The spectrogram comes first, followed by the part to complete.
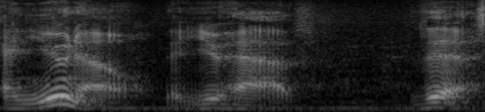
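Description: A man's voice carries audible echo from the room. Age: 40s. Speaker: pastor teaching a church class. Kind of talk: Sunday school lecture. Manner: halting.

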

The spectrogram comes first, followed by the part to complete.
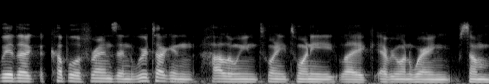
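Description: A man with an American accent speaks in a plain, everyday voice at medium pitch, with hardly any pauses, fairly even intonation and very even loudness. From Miami, Florida. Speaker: filmmaker guest. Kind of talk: casual interview.

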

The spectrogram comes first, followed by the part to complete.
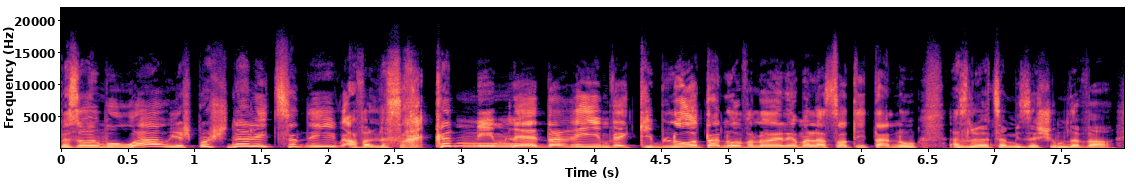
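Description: The voice holds a very even loudness at a moderate pace, with very wide pitch swings. Noticeable background noise can be heard. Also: man, high pitch for a man. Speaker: actor and comedian. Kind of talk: casual chat.

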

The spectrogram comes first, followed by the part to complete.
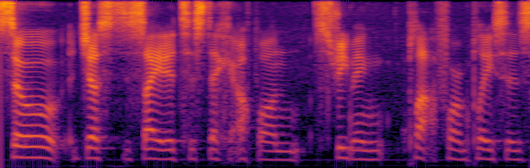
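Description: A woman in a Glaswegian accent with fairly even intonation, on a very clean recording against a silent background. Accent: Glaswegian Scottish. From Scotland, Glasgow south side. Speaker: musician. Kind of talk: casual chat.

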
